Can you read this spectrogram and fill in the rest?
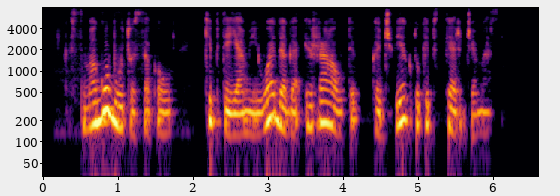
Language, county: Lithuanian, Vilnius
